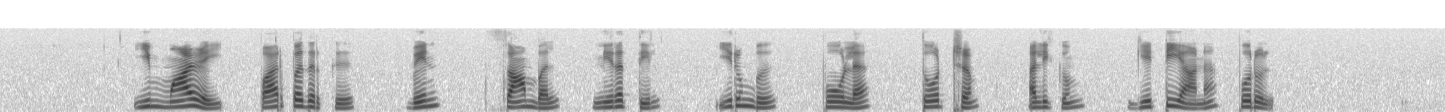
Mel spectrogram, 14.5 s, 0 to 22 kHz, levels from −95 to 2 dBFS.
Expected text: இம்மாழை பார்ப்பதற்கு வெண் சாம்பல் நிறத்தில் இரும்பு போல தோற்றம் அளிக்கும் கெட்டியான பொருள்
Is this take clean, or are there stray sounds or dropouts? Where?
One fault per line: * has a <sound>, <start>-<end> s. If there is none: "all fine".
all fine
